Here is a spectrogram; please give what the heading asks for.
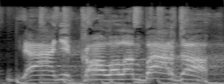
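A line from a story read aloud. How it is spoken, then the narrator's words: Shout. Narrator (Russian): закричал мастер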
